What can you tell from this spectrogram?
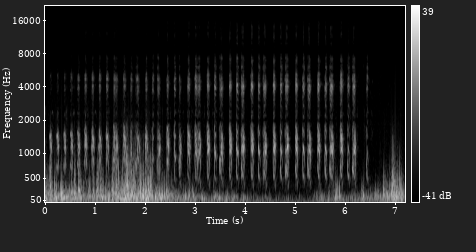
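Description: Chukar partridge calling: a fast, even series of short chuk notes, about six or seven a second, that stops about six seconds in, over a low rumbling noise.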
